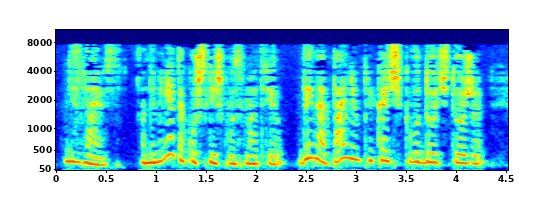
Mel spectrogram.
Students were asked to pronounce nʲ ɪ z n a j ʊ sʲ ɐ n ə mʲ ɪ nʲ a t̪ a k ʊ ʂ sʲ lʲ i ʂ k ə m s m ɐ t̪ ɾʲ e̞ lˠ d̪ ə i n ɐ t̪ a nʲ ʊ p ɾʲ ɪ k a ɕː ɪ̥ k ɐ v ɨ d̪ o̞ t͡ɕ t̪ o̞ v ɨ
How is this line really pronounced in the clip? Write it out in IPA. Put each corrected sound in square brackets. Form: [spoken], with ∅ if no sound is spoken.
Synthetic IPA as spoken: nʲ ɪ z n a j ʊ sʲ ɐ n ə mʲ ɪ nʲ a t̪ a k ʊ ʂ sʲ lʲ i ʂ k ə m s m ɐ t̪ ɾʲ e̞ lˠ d̪ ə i n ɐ t̪ a nʲ ʊ p ɾʲ ɪ k a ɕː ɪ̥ k [ə] v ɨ d̪ o̞ t͡ɕ t̪ o̞ [ʐ] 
